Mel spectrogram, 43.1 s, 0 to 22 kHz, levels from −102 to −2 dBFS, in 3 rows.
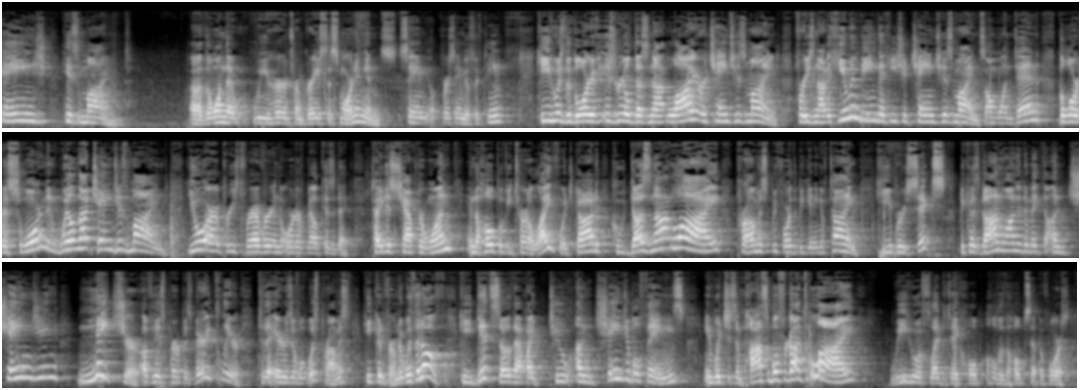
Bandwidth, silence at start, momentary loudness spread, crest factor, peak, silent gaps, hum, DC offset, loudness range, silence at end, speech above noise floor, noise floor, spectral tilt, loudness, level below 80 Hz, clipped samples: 16.5 kHz; 0 s; 12 LU; 16 dB; 0 dBFS; none; none; under 0.1%; 5 LU; 0.05 s; 35 dB; -52 dBFS; -4 dB/octave; -16 LUFS; -60 dBFS; under 0.1%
